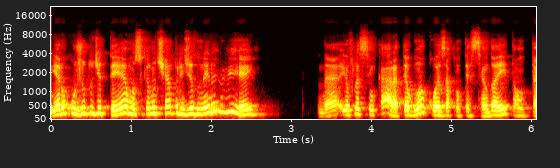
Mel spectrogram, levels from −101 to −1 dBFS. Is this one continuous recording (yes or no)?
yes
